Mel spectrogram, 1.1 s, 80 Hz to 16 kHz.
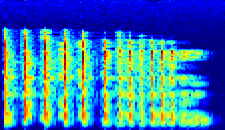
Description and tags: Plastic Ball 7
A plastic ball dropped on my wooden desk. Seemed like somewhat useful samples.
concrete, hit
